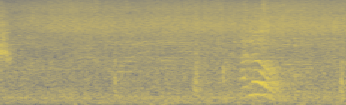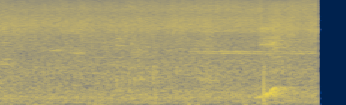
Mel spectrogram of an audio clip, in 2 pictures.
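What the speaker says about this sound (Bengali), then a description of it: "এখানে ভাত ভাজা হচ্ছে" Leftover cooked rice frying in a pan, a steady soft hiss and sizzle throughout with faint clinks of a utensil, while a person talks over it.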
